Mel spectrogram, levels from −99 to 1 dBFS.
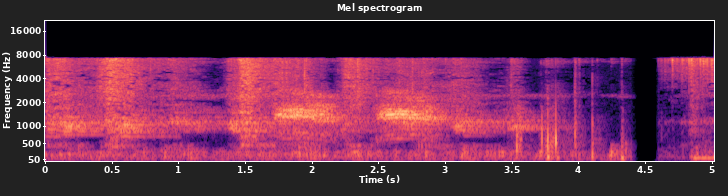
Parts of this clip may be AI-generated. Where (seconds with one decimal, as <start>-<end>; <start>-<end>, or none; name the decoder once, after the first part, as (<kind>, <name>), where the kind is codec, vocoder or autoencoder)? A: none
